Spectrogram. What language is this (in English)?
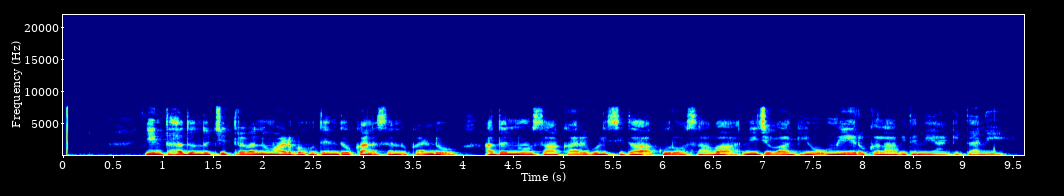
Kannada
